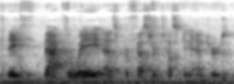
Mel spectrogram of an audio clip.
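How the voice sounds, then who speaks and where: A man's voice: fairly low pitch, moderate pace. A man reading stage directions in scripted narration at a table read. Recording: roomy, distant, clearly noisy recording.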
